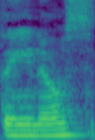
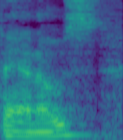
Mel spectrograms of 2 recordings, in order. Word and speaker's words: Thanos: Yes, it's pronounced Thanos, not Thanos.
